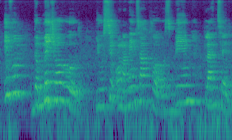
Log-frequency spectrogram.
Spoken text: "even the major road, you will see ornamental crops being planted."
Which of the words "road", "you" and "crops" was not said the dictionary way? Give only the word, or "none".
crops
